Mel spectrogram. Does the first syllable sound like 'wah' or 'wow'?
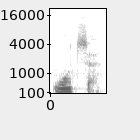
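wow. The first syllable sounds like 'wow' with crisp t. This is how locals say it there. "eles falam uau, uau, tipo uau, whatsa"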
